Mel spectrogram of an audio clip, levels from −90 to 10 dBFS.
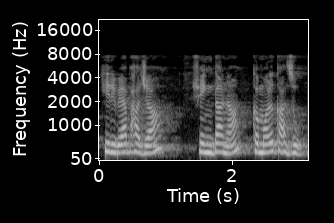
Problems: background sounds at intervals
